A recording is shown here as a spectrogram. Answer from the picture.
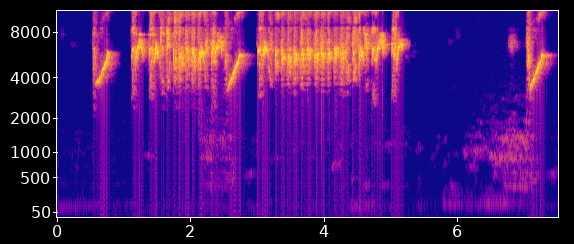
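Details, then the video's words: Plain-throated sunbird, a master song for training caged birds: upward-sweeping high whistles lead into fast, dense, buzzy twittering runs lasting about two seconds each, followed by a soft lower rustle and another sweep. "masteran konin isian mewah"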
